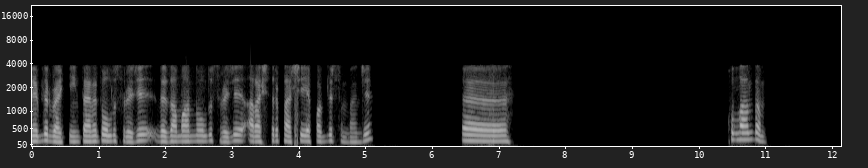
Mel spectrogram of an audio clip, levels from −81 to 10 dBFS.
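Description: From start to finish the speech passes through a Bluetooth CVSD headset codec, consistent with a 64 kbps link. Each one-bit sample only nudges the level up or down; nothing above 4 kHz survives, s sounds come out scratchy, and a grainy hiss sits underneath.

At 3.94 to 3.99 s, and again at 6.86 to 6.93 s, bit errors on the Bluetooth voice link add brief bursts of rushing crackle. Flipped bits, around a couple of percent, each die away fast, so the damage is noise, not clicks.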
